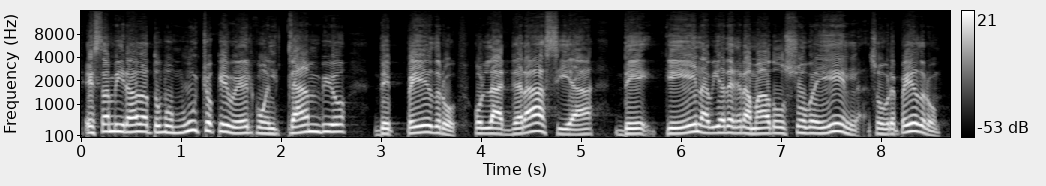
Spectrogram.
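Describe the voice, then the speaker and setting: A man preaching a sermon as pastor, emphatic, firing rhetorical questions at the listeners and dropping low to read scripture. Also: unhurried, few pauses, a little mellow, clear, resonant tone, no echo, studio quality. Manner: emphatic, rising to punch lines then dropping low for scripture.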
